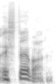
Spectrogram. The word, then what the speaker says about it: Esteban: Esteban is my name. For those of you that don't, this is not a common English name. Esteban is how you say it.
